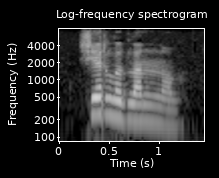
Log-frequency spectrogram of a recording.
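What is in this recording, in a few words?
"серлӧдланног", Komi, female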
